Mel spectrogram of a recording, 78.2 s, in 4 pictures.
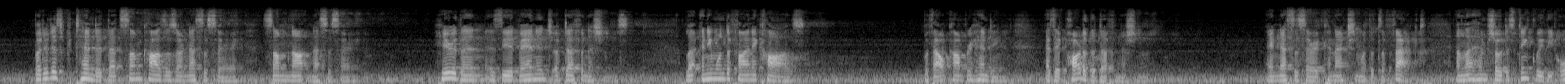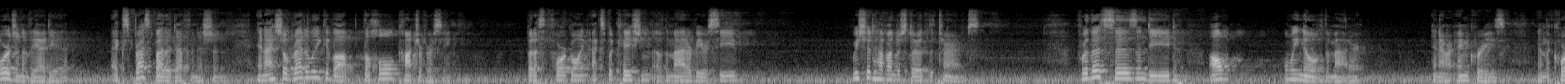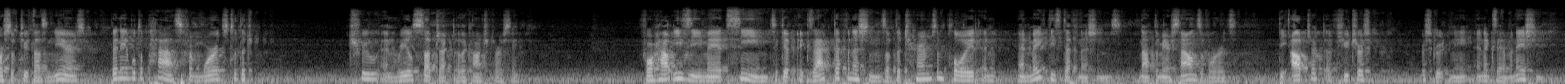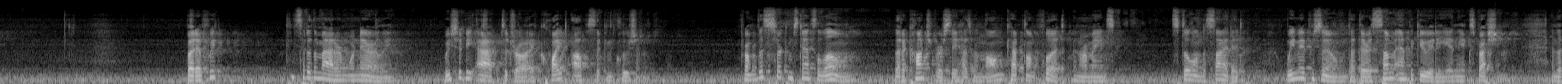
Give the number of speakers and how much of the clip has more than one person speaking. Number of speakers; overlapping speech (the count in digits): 1, no overlap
